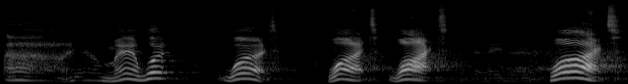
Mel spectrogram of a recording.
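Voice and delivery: woken sleeper building to loud, high "what"s; Jesus. Acted. Roused from sleep by scared followers, increasingly loud and exasperated. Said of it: "Here's what I picture. Jesus getting up".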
